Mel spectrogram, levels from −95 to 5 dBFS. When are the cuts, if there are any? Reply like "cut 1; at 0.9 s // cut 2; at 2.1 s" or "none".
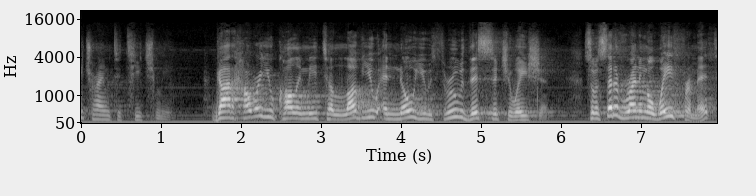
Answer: cut 1; at 1.5 s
